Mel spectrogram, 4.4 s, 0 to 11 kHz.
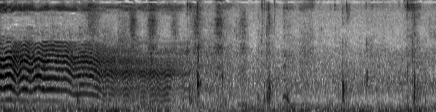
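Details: One-week-old Labrador Retriever puppies from the Y2 litter: a clear, wavering whine with rich harmonics opens the clip and slides up and down for almost two seconds, then fades into soft scattered clicks and small squeaks.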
